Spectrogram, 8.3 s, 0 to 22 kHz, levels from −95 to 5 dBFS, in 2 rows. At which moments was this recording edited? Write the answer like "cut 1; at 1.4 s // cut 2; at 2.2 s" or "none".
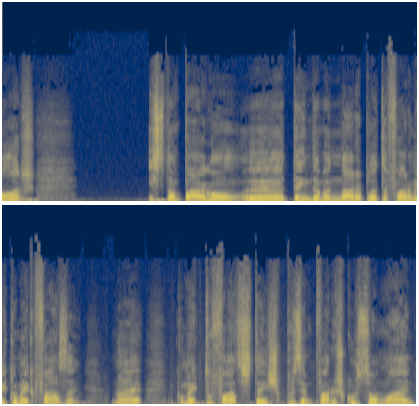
none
